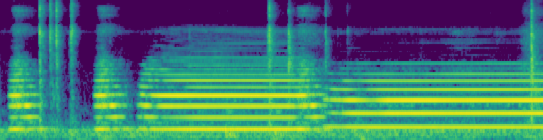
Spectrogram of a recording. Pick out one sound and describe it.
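A train horn sounds in short blasts, then holds a long steady blast that drops in pitch.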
